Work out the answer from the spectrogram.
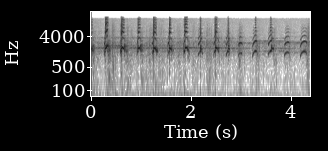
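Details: White-tailed eagle calling at its nest in Latvia, live nest camera: a dense, fast run of yelping notes, about three per second, with overlapping voices in the first half and cleaner, higher yelps at the end.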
